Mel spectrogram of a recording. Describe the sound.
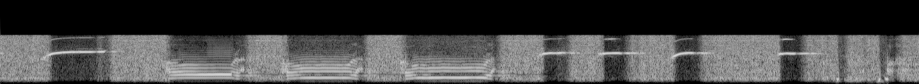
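Whistling into a CB radio microphone: short high whistled notes over heavy, constant radio hiss, with stretches of warbling, wavering tones in between.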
